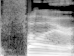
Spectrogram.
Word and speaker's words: fire: For me to say fire, I need to use the silent E rule. I put the silent E on the end, and I have fire.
